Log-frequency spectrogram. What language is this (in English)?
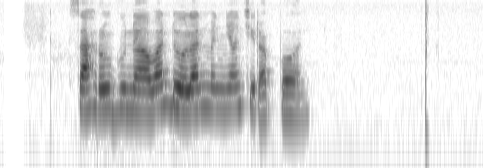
Javanese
